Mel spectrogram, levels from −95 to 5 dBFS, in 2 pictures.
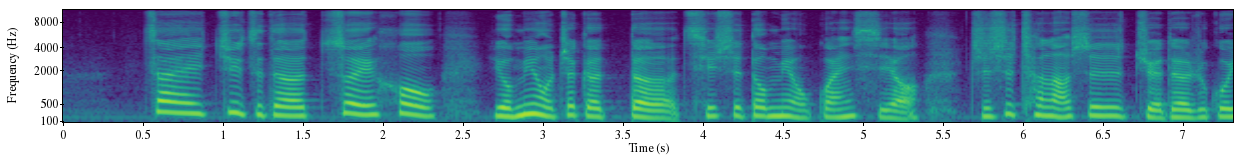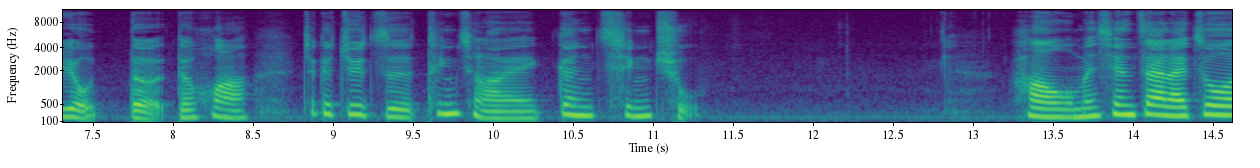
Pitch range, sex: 165-225 Hz, female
